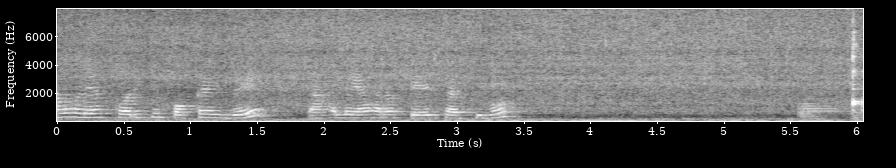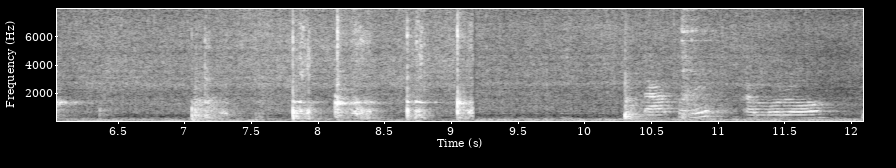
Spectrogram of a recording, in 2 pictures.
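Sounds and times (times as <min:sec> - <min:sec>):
vegetables sizzling in pan: 0:00.0 - 0:12.0
steel spoon scraping pan: 0:05.6 - 0:09.2.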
